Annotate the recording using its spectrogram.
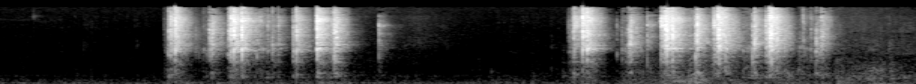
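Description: Thin clear plastic container crinkling and crackling in a toddler's hand. It comes in two bursts of rapid crackles, about a second in and again near four seconds, each lasting about a second and a half.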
